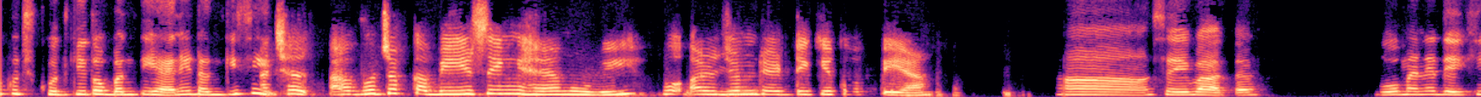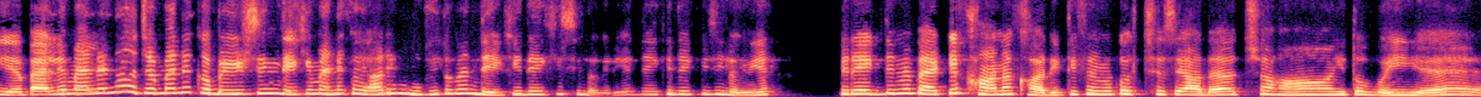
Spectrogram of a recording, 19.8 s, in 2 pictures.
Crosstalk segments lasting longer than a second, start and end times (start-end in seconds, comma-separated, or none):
none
